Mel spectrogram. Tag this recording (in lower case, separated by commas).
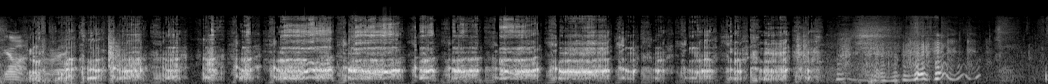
pig oinking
